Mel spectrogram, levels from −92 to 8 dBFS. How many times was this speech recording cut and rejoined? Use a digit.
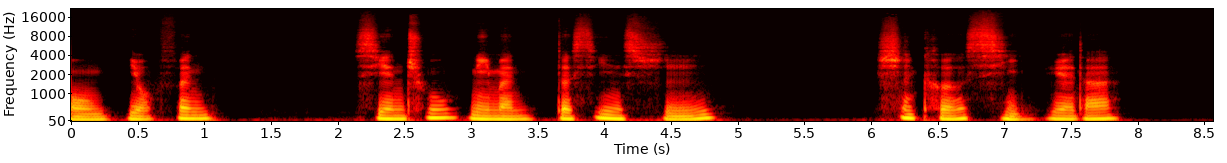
1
